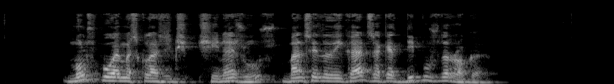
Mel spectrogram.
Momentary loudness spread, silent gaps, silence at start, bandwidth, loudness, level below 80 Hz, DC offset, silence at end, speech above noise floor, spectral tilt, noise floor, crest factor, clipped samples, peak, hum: 9 LU; none; 0.65 s; 12 kHz; -26 LUFS; -58 dBFS; under 0.1%; 1.2 s; 50 dB; -4 dB/octave; -77 dBFS; 20 dB; under 0.1%; -8 dBFS; none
